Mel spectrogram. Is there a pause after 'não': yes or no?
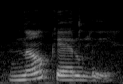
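no. There is no pause after não.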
